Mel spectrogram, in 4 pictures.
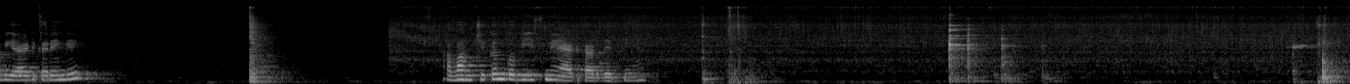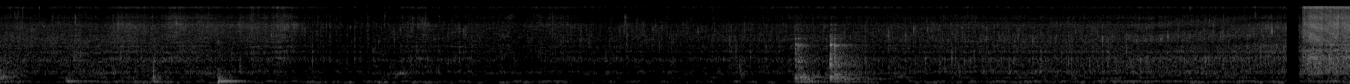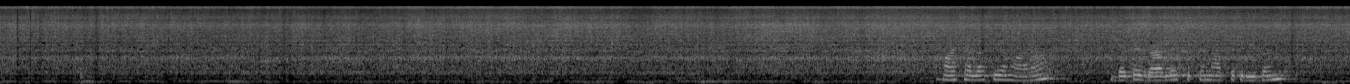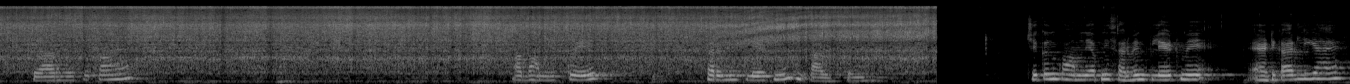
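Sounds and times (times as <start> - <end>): loud steady sizzle: 1.1 - 49.9.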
